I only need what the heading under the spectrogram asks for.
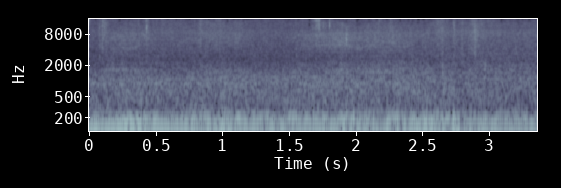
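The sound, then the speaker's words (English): A car pulls away in traffic as the gas pedal is pressed. Its engine gives a loud, steady low rumble throughout. “You can make the gas pedal press down a little harder. Just press the gas pedal a little harder, you can do it.”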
